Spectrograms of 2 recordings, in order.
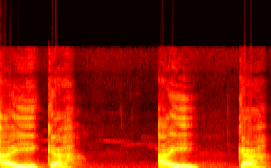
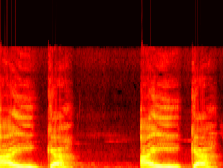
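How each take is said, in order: Both takes have the same delivery.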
